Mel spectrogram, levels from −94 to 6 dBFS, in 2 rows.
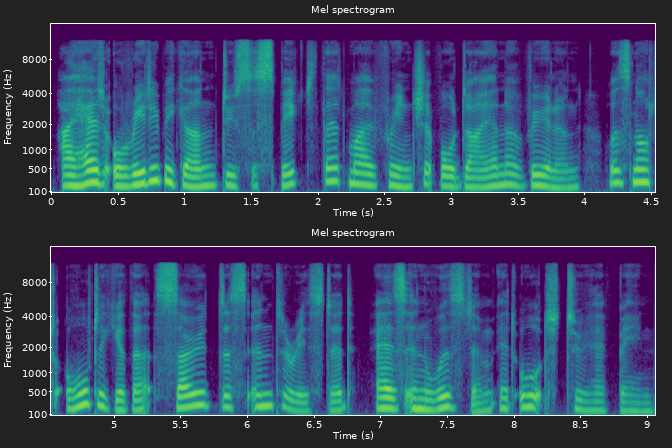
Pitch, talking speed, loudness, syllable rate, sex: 190 Hz, 165 wpm, -20 LUFS, 4.7 syllables/s, female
